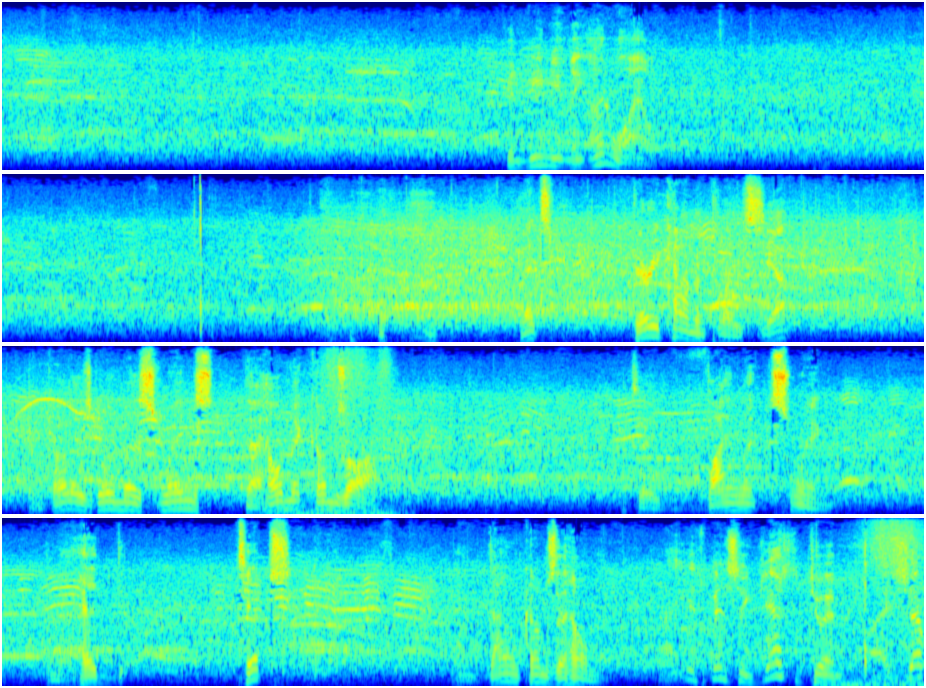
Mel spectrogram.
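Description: A large crowd murmurs in an open stadium.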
